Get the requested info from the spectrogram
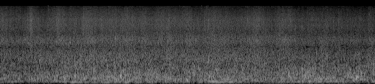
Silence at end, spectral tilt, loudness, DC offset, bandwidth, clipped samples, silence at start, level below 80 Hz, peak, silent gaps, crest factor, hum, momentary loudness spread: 0 s; -2.5 dB/octave; -30 LUFS; under 0.1%; 16.5 kHz; under 0.1%; 0 s; -62 dBFS; -16 dBFS; none; 16 dB; none; 2 LU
